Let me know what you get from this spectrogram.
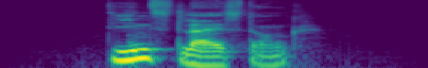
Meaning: service, provision of services
- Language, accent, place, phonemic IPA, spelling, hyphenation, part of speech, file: German, Germany, Berlin, /ˈdiːnstˌlaɪ̯stʊŋ/, Dienstleistung, Dienst‧leis‧tung, noun, De-Dienstleistung.ogg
